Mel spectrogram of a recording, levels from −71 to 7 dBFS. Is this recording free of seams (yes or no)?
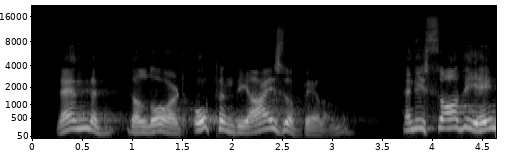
yes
